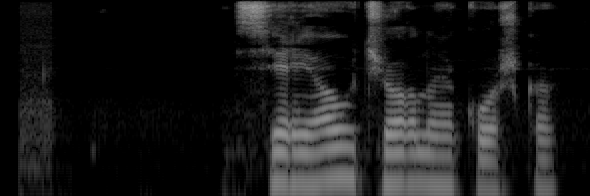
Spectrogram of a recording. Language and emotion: Russian, neutral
